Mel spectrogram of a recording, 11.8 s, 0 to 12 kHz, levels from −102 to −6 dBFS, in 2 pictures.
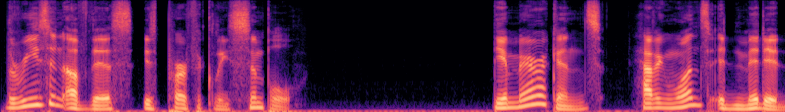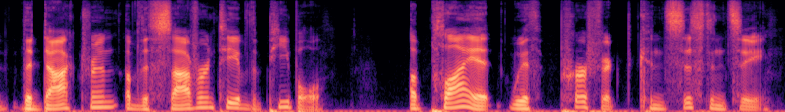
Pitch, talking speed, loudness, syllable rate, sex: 125 Hz, 125 wpm, -22 LUFS, 5.2 syllables/s, male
